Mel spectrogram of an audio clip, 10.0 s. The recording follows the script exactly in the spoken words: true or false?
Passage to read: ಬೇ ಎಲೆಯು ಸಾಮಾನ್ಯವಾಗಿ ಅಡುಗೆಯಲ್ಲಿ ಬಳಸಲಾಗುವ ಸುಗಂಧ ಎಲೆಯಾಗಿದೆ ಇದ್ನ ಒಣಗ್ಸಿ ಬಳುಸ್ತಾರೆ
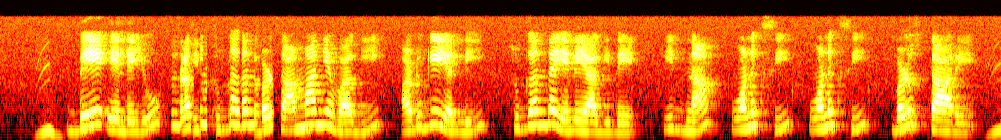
false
